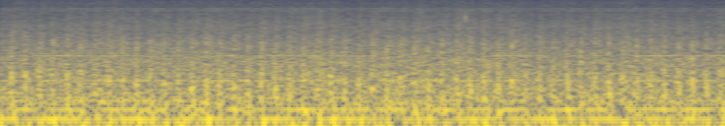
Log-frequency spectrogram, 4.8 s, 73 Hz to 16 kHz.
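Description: A battle-damaged aircraft comes in to land in the DCS 2.9 flight simulator, with a loud, steady engine and rotor roar that thrums without pause the whole time and no talk.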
